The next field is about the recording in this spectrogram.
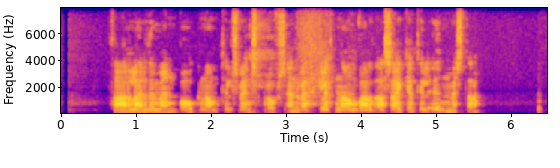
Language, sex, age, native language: Icelandic, male, 30-39, Icelandic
